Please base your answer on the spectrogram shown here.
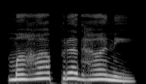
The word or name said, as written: ಮಹಾಪ್ರಧಾನಿ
